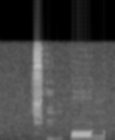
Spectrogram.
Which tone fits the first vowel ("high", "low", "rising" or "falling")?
low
